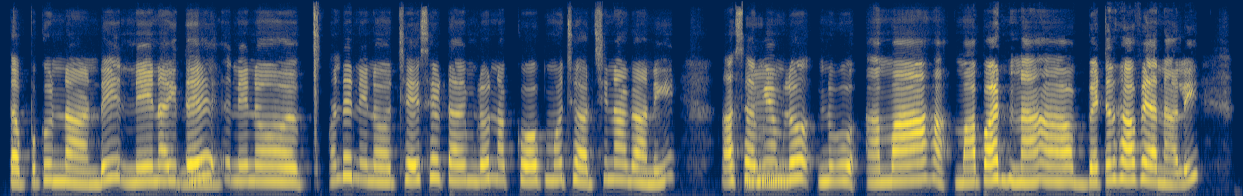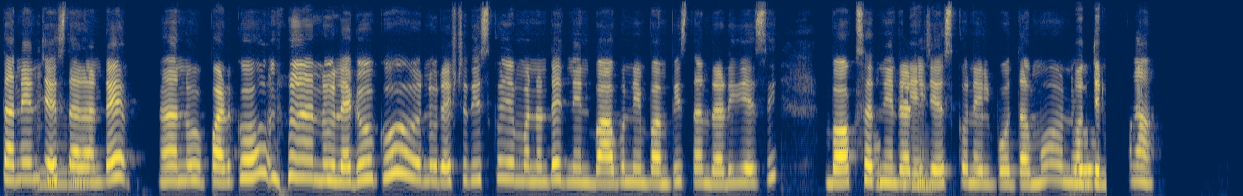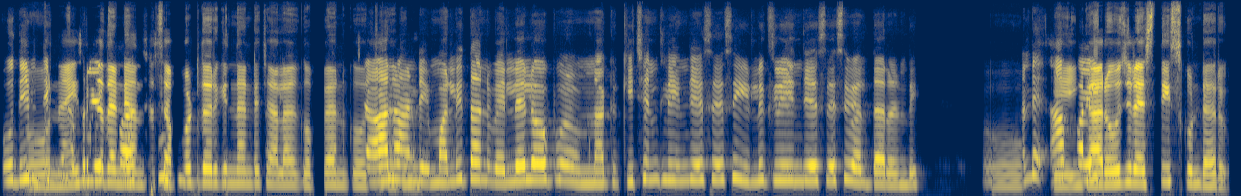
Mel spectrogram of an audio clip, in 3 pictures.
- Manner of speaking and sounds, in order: lip smack; in English: "బెటర్"; in English: "రెస్ట్"; in English: "రెడీ"; in English: "బాక్స్"; in English: "రెడీ"; other background noise; in English: "నైస్"; in English: "బ్రేక్‌ఫాస్ట్"; in English: "సపోర్ట్"; other noise; in English: "కిచెన్ క్లీన్"; in English: "క్లీన్"; in English: "ఫైట్"; in English: "రెస్ట్"
- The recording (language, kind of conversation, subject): Telugu, podcast, పనిలో ఒకే పని చేస్తున్నప్పుడు ఉత్సాహంగా ఉండేందుకు మీకు ఉపయోగపడే చిట్కాలు ఏమిటి?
